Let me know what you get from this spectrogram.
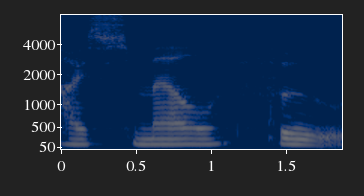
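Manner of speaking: speaking very quietly. Signalling companions to stay quiet, a character speaks in a very quiet voice. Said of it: "say very quietly".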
